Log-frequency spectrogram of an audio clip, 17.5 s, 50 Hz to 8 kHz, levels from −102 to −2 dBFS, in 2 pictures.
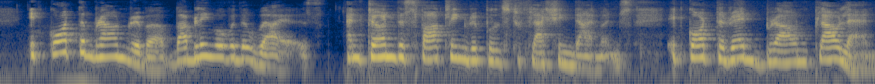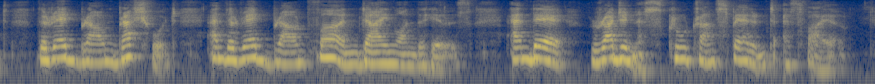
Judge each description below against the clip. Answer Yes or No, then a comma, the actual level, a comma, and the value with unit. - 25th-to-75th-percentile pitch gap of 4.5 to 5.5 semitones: Yes, average, 5.2 semitones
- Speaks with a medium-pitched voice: No, high, 220 Hz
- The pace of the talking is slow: No, average, 155 wpm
